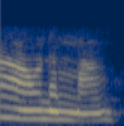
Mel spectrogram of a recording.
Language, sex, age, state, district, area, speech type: Telugu, female, 30-45, Andhra Pradesh, Kadapa, rural, conversation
